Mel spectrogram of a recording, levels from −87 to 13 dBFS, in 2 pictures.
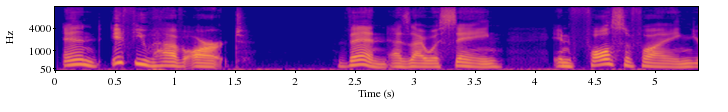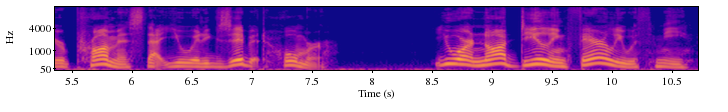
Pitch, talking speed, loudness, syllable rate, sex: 160 Hz, 145 wpm, -19 LUFS, 4.2 syllables/s, male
